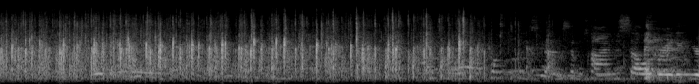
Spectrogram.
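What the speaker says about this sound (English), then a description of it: "please join me in giving one final round of applause to welcome the newest Palmer West chiropractic" Audience applause at an intern pinning ceremony, many people clapping briskly together, loud and sustained before thinning into scattered claps and cheers toward the end.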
